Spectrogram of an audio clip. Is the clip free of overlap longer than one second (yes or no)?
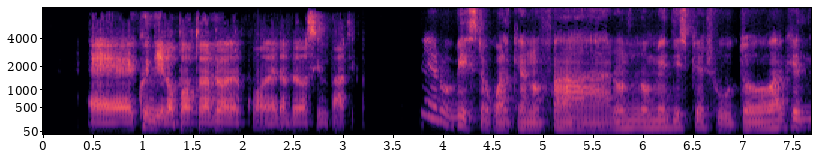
yes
